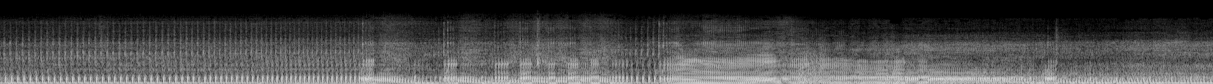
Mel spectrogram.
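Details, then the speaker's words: 2015 Kawasaki KX250F fuel-injected four-stroke after a valve job, done because tight intake valves kept it from starting: crisp, even idle pulses that rise and fall cleanly with throttle blips, no ticking or clatter; quiet, normal idle. "right guys 2015 feel nice and light idle's down good sounds good too all the cow sound good look through the ears it's actually nice and quiet when you're not reving it"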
